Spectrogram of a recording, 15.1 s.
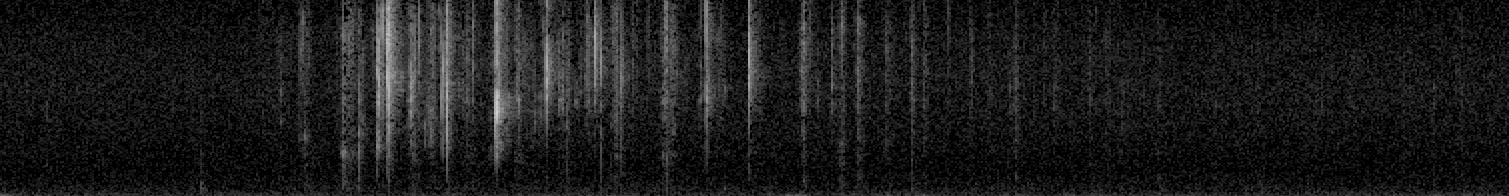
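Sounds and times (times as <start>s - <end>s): slime sticky clicks and pops: 3.4s - 6.2s.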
